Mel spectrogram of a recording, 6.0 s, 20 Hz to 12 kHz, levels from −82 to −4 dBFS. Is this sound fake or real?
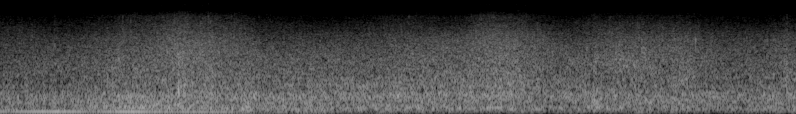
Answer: real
